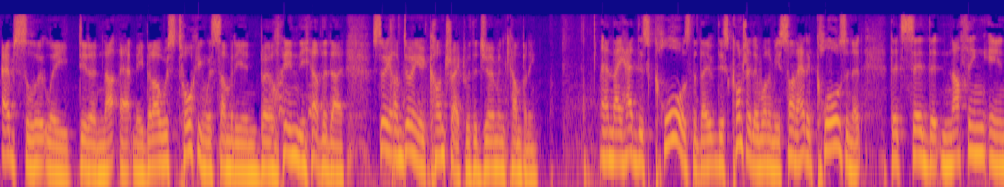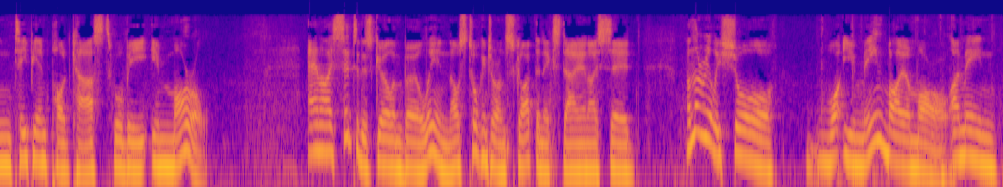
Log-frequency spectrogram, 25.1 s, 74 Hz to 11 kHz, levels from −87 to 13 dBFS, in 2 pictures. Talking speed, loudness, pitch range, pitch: 210 wpm, -14 LUFS, 120-165 Hz, 135 Hz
